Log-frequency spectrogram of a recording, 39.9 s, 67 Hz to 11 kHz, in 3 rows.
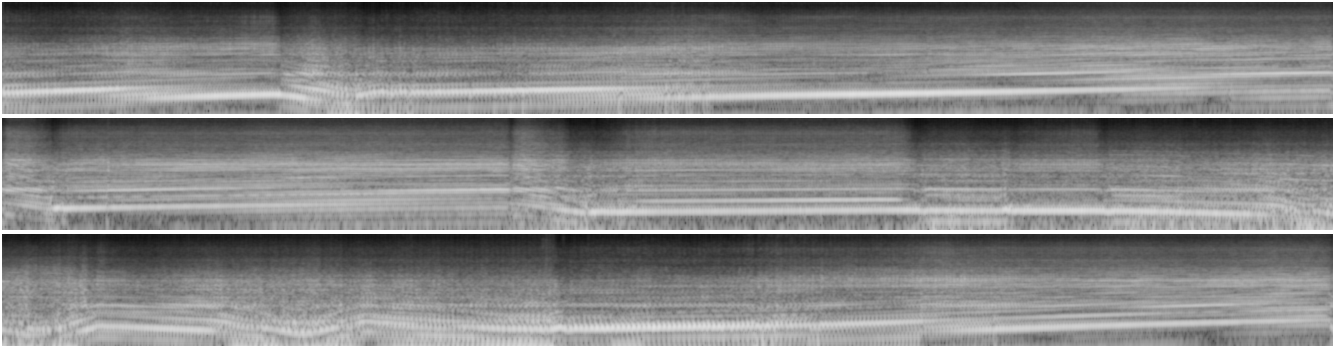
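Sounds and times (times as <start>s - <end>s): car engine accelerating hard: 0.0s - 39.9s.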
